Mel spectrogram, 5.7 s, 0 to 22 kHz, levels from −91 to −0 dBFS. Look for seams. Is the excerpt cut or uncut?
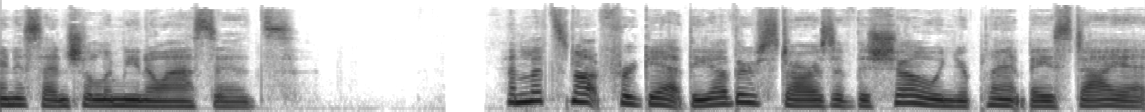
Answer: uncut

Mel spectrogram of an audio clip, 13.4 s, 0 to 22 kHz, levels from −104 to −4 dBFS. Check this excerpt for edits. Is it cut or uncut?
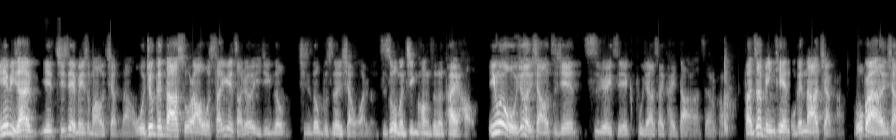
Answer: cut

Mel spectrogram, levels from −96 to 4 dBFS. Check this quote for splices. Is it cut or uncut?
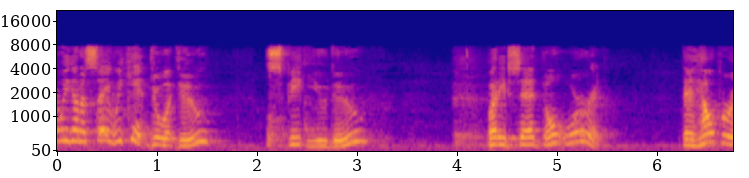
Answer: cut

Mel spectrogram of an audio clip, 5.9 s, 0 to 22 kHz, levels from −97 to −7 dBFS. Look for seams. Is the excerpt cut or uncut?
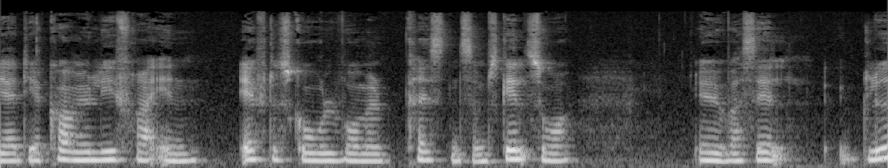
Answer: cut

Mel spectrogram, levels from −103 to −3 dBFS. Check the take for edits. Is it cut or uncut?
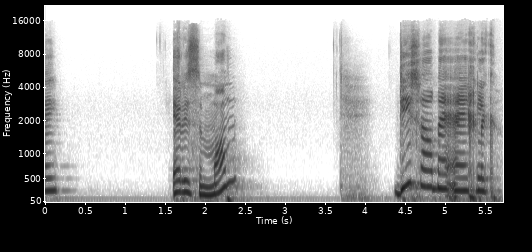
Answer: uncut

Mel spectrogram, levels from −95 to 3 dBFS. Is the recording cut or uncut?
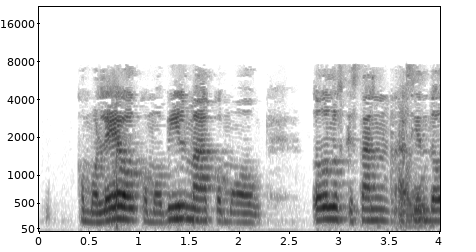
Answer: uncut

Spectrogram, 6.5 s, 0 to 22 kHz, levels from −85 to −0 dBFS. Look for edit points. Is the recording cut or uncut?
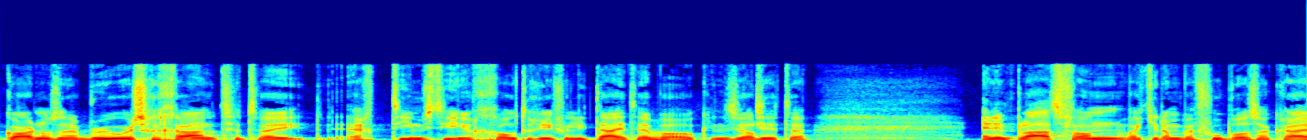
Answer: cut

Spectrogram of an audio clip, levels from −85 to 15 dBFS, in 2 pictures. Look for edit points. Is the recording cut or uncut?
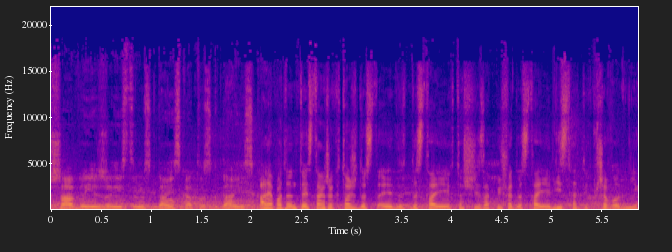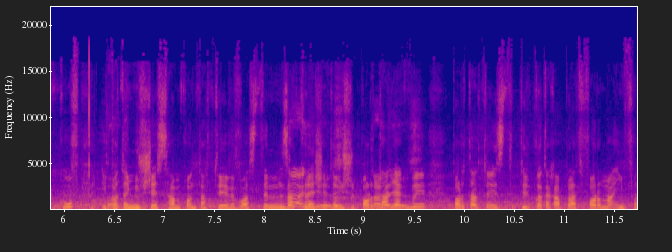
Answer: uncut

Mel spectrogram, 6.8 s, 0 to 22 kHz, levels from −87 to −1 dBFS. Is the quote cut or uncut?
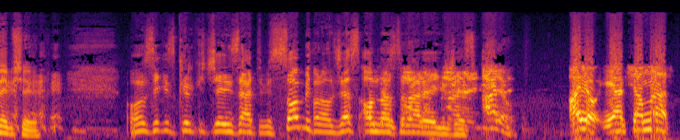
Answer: cut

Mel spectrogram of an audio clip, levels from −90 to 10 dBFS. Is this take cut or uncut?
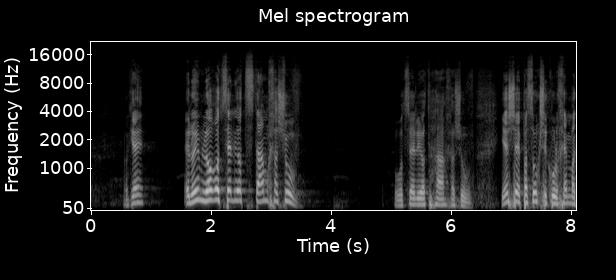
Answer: uncut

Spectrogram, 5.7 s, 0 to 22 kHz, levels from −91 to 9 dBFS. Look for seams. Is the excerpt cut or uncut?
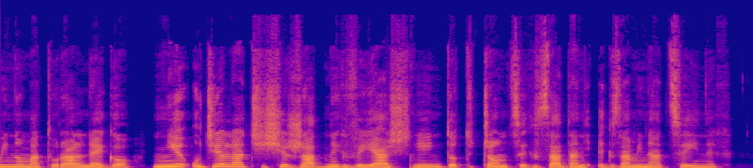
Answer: cut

